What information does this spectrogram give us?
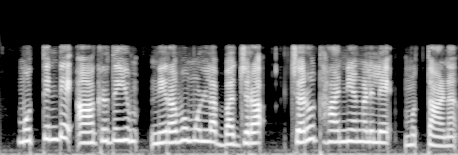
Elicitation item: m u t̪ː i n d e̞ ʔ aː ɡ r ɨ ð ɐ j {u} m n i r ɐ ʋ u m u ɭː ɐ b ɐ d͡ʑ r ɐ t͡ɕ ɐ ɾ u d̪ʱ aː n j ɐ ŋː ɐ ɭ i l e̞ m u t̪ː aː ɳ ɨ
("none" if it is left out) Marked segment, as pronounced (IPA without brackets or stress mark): u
